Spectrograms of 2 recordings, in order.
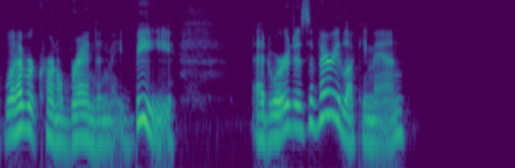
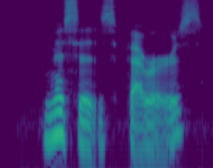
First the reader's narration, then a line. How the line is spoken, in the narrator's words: added he, lowering his voice to the tone becoming so important a subject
